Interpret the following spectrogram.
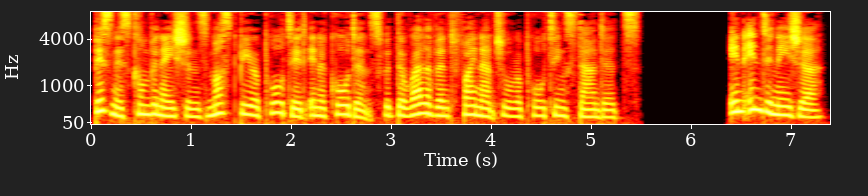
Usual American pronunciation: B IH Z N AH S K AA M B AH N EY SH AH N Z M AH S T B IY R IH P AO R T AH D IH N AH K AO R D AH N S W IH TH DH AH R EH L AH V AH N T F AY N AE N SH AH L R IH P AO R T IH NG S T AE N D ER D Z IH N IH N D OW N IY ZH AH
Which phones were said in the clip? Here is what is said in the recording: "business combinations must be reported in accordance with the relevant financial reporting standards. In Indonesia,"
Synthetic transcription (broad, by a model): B IH Z N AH S K AA M B AH N EY SH AH N Z M AH S B IY R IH P AO T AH D IH N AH K AO D N S W IH DH AH R EH L AH V AH N T F AY N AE N SH AH L R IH P AO T IH NG S T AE N D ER D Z IH N IH N D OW N IY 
